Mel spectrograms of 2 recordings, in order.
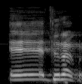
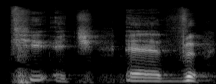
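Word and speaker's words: עת: 자, 두 번째 시간 개념이 뭐냐면요, 때 개념이, 유대 말로는 에드라고 그래. 에드. 영어로 만약 쓰는 분들 ETH. 에드. 그러니까 드가 그냥 우리말로 디귿이 아니고 TH, 에드. 뭐 이런 게 들어가 있어요.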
